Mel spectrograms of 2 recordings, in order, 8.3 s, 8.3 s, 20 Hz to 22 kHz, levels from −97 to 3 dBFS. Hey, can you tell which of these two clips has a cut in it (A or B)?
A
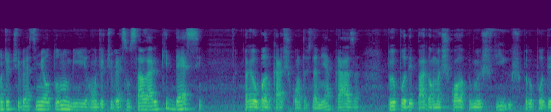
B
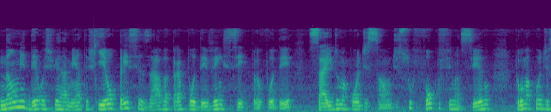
B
